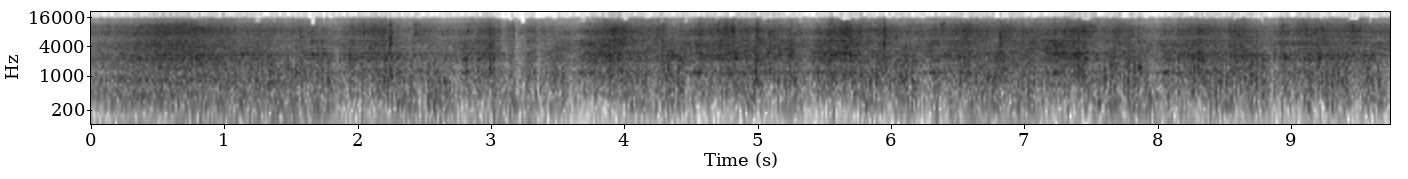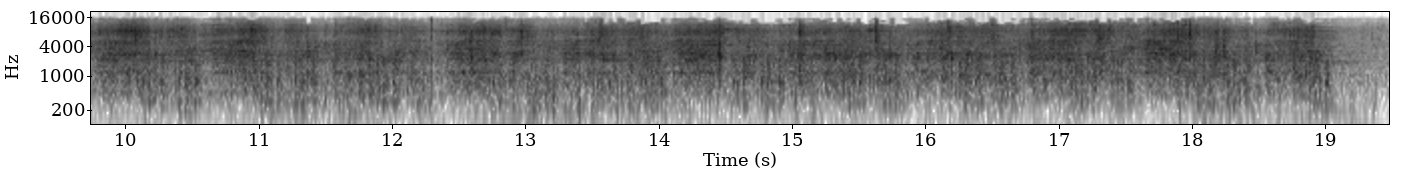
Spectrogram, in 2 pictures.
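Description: A JR Freight EF510 electric locomotive and its container wagons passing close by: a loud rumbling rush with a rapid clatter of wheels over the rails. The noise drops away suddenly near the end as the last wagon passes.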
